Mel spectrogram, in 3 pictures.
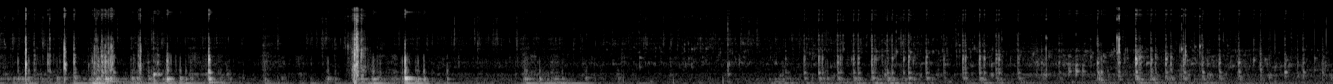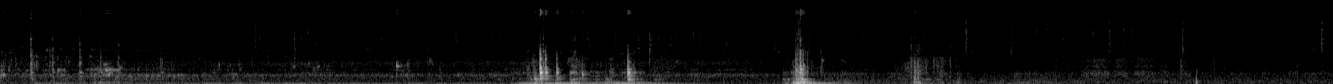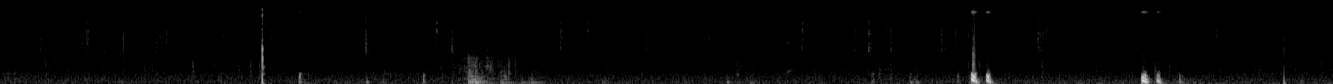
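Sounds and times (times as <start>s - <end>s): heavy thumps of water: 0.0s - 15.3s, 21.2s - 22.8s
underwater crackling clicks and bubbling: 0.0s - 39.9s.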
